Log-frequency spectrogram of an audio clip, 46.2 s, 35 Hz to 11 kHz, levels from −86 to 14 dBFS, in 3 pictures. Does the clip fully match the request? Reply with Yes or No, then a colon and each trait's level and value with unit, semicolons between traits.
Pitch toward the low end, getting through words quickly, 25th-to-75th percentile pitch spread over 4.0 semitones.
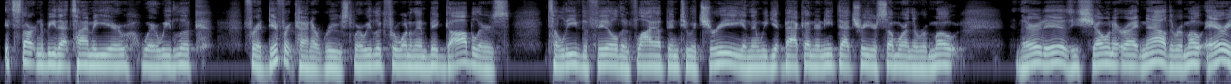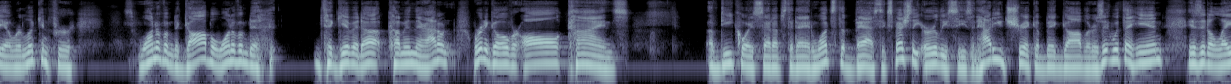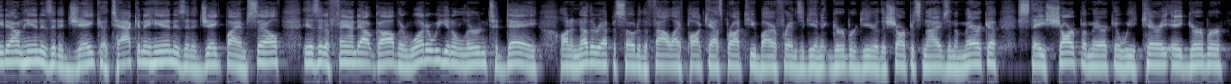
No: low, 130 Hz; fast, 220 wpm; average, 3.3 semitones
